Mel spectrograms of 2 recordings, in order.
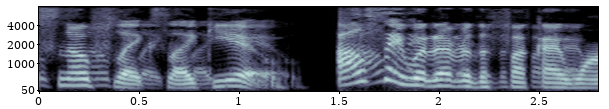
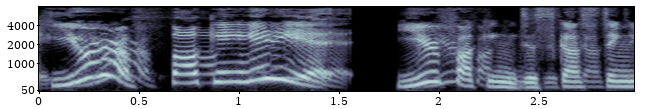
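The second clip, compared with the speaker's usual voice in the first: normal talking voice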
